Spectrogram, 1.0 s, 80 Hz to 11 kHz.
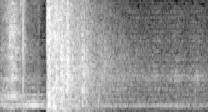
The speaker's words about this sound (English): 10 feet away, is a lone figure with a machine gun. He had an AK-47, and he had a red bandana. This is not an Israeli soldier. Across the plaza, a civilian runs across the street to escape the gunfire. And the guy turned the gun and shot him.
